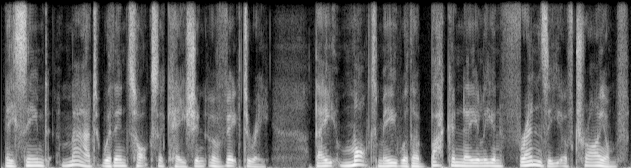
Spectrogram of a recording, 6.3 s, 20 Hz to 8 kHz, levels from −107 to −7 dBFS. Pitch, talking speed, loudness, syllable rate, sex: 140 Hz, 150 wpm, -19 LUFS, 5.1 syllables/s, male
